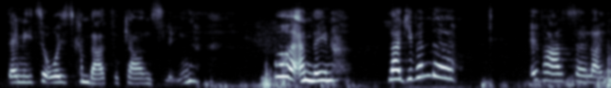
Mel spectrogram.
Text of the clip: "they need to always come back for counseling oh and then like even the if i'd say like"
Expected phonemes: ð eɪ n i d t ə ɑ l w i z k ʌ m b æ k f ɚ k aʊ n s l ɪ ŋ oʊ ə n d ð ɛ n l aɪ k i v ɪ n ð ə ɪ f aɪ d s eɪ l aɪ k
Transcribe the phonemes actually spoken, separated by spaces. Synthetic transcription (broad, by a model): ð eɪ n i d t ə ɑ l w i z k ʌ m b æ k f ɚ k aʊ n s l ɪ ŋ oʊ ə n ð ɛ n l aɪ k i v ɪ n ð ə ɪ f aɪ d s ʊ l aɪ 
